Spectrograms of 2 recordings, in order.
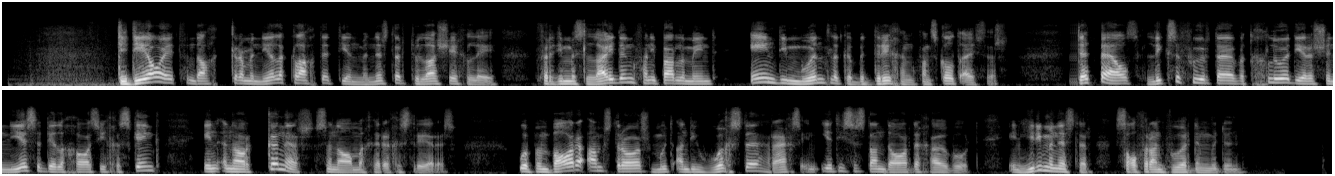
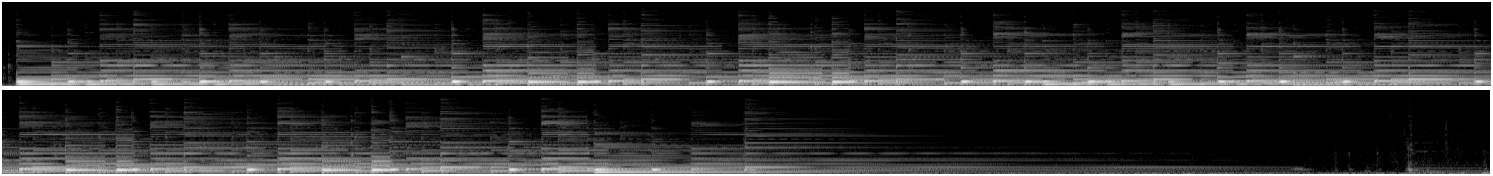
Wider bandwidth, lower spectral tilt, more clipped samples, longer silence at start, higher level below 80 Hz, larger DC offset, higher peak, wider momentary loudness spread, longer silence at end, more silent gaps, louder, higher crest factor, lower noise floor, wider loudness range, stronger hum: first, 9.6 kHz vs 8.2 kHz; second, -6.5 dB/octave vs -8.5 dB/octave; neither; first, 0.5 s vs 0.05 s; second, -54 dBFS vs -46 dBFS; neither; about the same, 0 dBFS vs 0 dBFS; about the same, 13 LU vs 11 LU; first, 0.9 s vs 0 s; neither; about the same, -19 LUFS vs -18 LUFS; about the same, 18 dB vs 18 dB; first, -67 dBFS vs -48 dBFS; about the same, 5 LU vs 4 LU; neither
